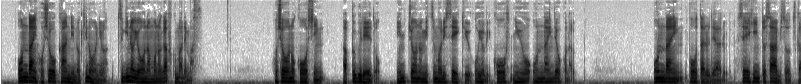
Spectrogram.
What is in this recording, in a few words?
JAPANESE; delltranslations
